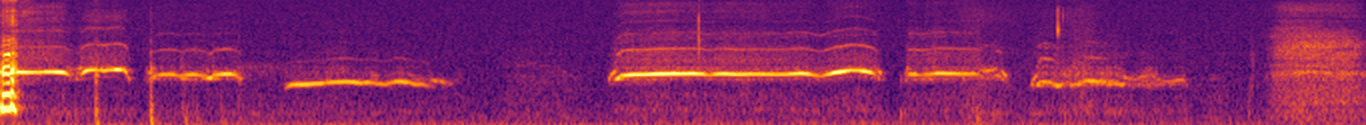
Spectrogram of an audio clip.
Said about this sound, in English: The whistle was to the tune of Silent Night.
